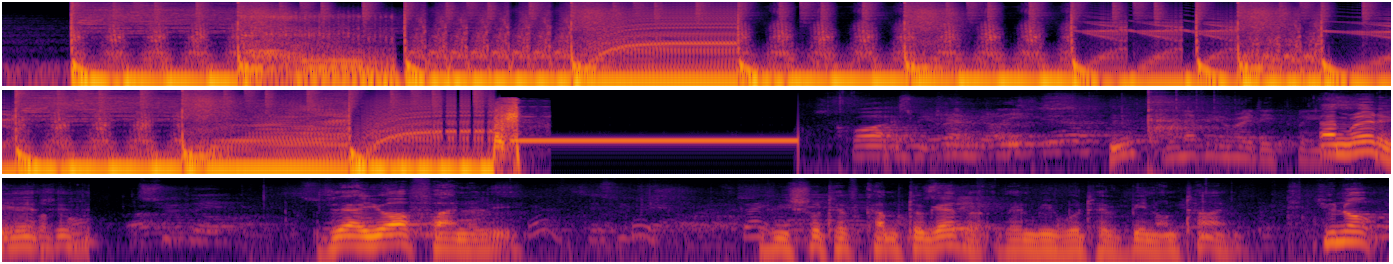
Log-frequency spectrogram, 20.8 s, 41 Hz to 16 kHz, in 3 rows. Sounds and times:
Music: 0:00.2 - 0:09.4.

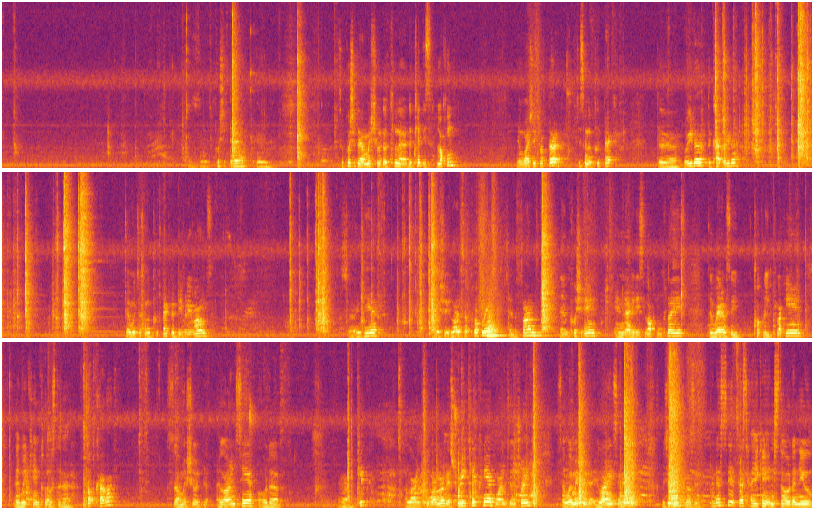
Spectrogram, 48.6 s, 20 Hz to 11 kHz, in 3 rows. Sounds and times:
Inside, small room: 0:00.0 - 0:48.6
Speech: 0:03.6 - 0:05.4, 0:06.7 - 0:09.2, 0:10.3 - 0:12.4, 0:13.1 - 0:14.8, 0:18.7 - 0:20.4, 0:23.0 - 0:23.9, 0:24.8 - 0:34.8, 0:35.7 - 0:38.0, 0:39.1 - 0:39.8, 0:40.4 - 0:48.6.

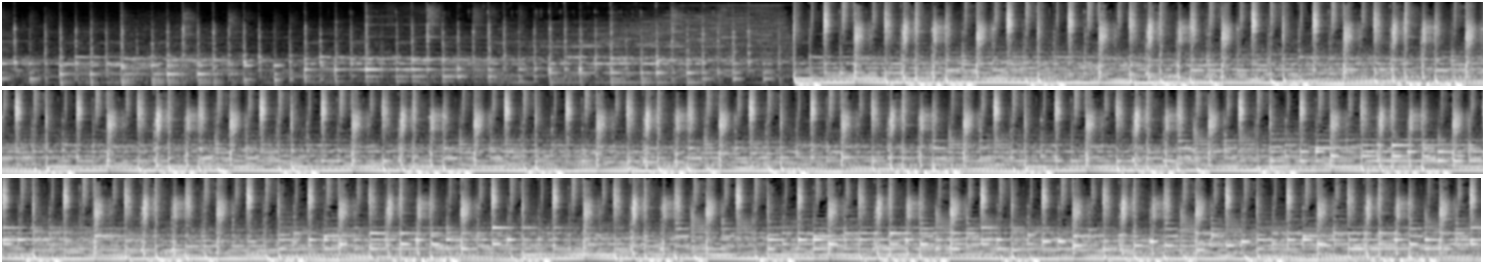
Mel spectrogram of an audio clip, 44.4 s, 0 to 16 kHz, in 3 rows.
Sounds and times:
Music: 0:00.0 - 0:44.4.

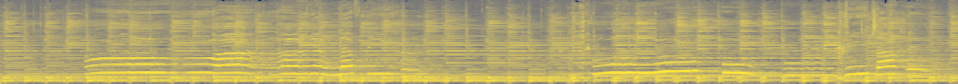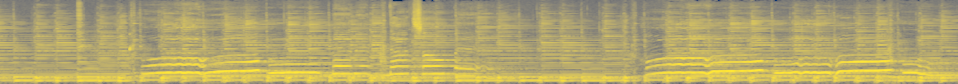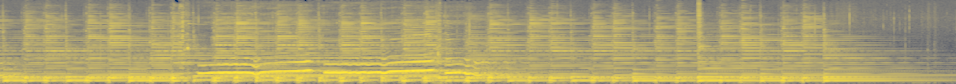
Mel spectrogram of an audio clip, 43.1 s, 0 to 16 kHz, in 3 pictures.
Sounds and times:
Music: 0:00.0 - 0:43.0.

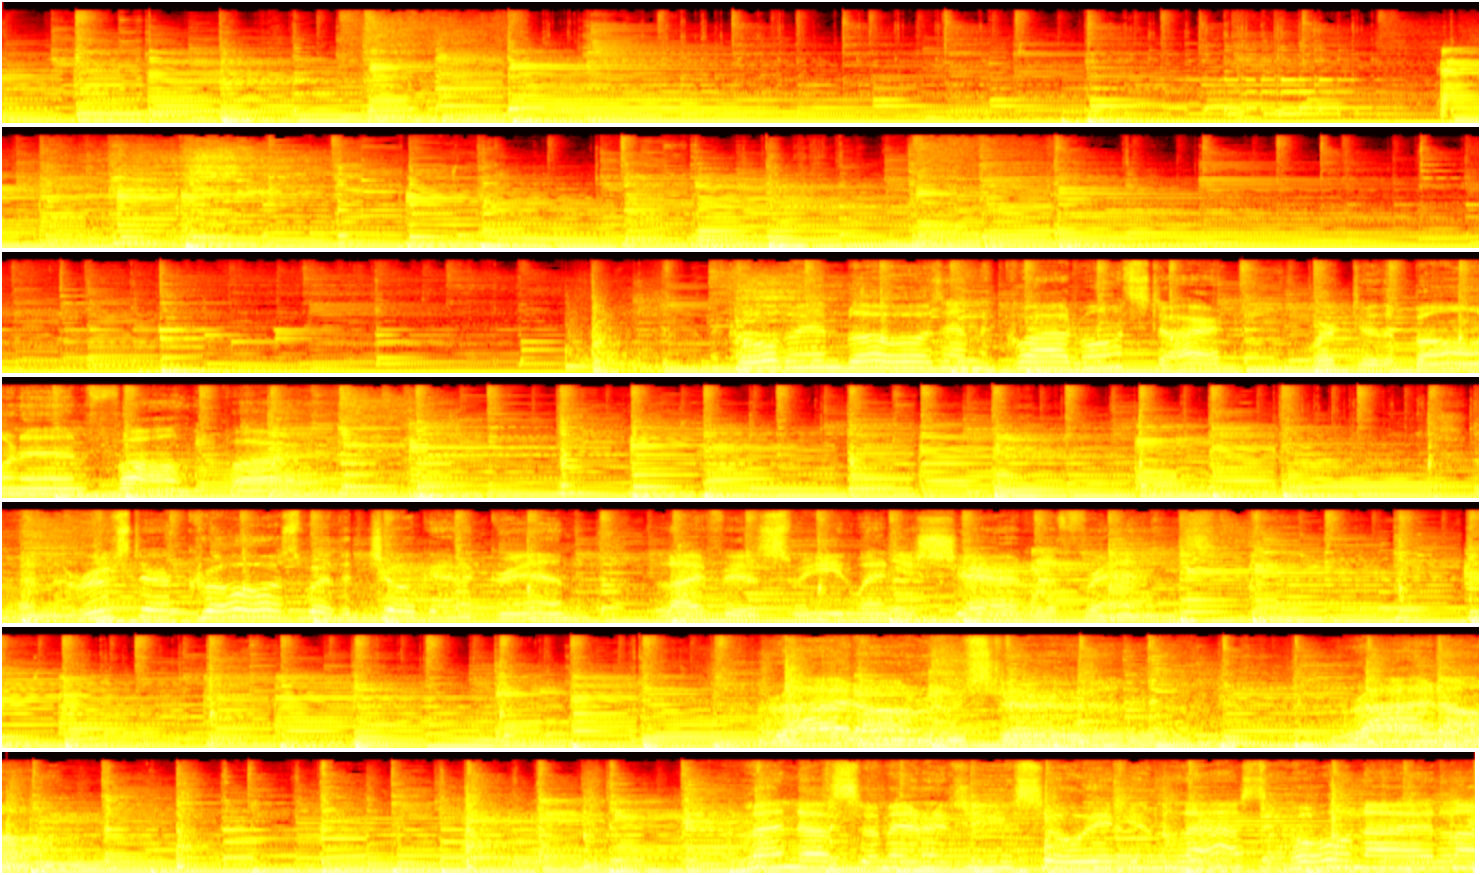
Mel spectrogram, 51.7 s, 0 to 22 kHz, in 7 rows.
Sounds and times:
Music: 0:00.0 - 0:51.6.

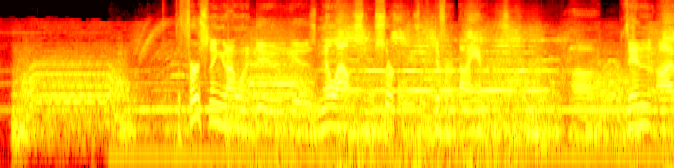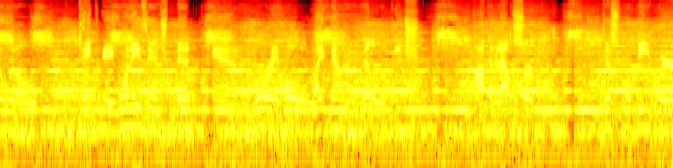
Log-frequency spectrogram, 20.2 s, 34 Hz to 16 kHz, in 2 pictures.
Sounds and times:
Speech: 0:02.6 - 0:07.7, 0:08.6 - 0:10.7, 0:11.3 - 0:16.4, 0:17.2 - 0:18.4, 0:19.2 - 0:20.2.

